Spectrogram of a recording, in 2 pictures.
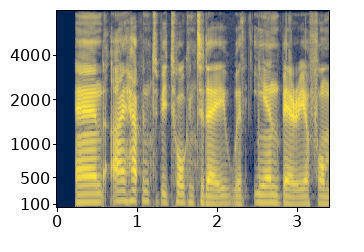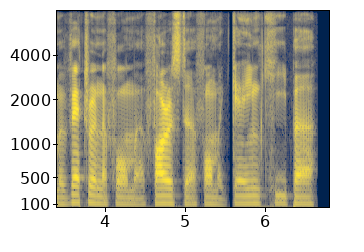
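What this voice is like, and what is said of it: Sick voice with strong accent. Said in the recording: “As you can tell, I'm sick, so my accent is particularly strong.”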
